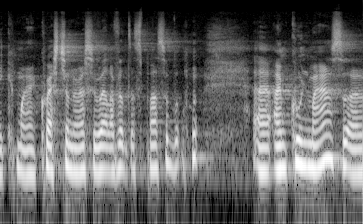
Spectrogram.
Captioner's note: chuckles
